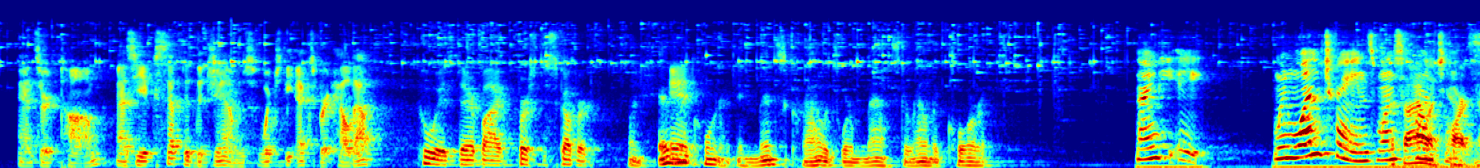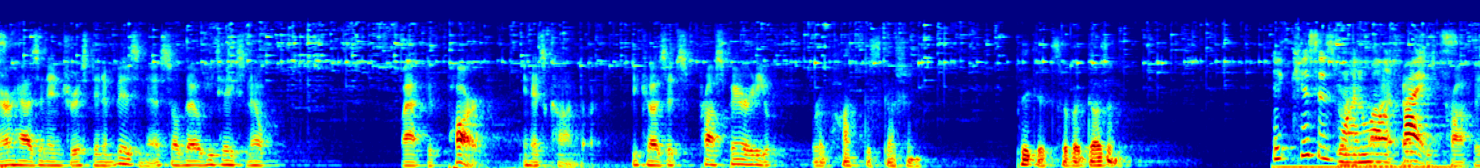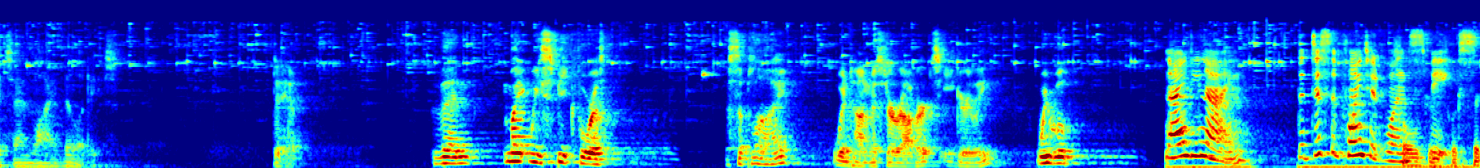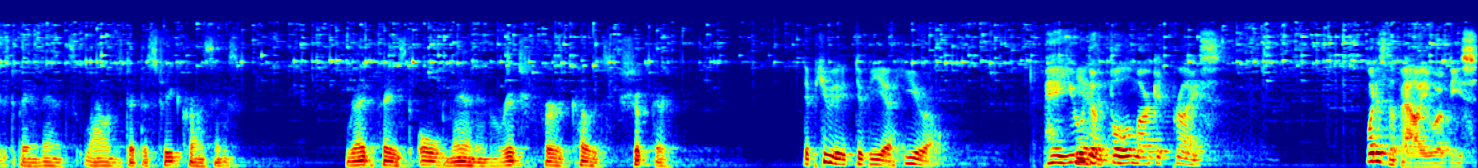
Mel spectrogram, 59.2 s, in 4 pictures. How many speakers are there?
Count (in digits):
5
